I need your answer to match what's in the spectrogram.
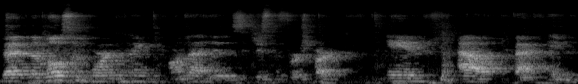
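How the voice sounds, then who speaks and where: A man's voice: mid-range voice, a little slow, distant mic. A man working as a boxing coach, casually explaining drills and calling out moves with punchy sound words. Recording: very echoey, noisy room, off the mic.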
